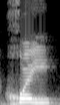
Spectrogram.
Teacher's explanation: پھر خوا ہے، خوا حروف مستعلیہ میں سے ہے. خوا کی خراش کو واضح کریں گے اور اس کو پر پڑھیں گے. · یا لین ہو رہا ہے یہاں پر کیونکہ یا ساکن ہے اور اس سے پہلے فتحہ کی حرکت ہے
